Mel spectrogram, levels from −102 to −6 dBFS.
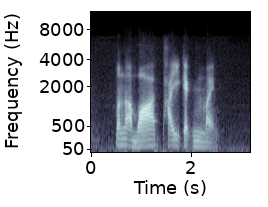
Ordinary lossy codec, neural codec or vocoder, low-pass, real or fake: Opus, 16 kbps; codec, 16 kHz, about 1 kbps, DyCAST, with the encoder's durations; 7.2 kHz; fake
